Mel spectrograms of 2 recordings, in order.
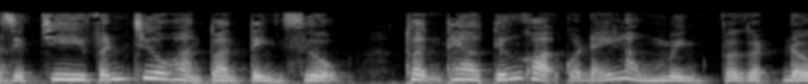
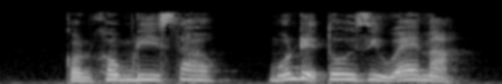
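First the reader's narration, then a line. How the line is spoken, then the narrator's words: Cold call. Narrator (Vietnamese): Mạc Đình Kiên gọi Hạ Diệp Chi một cách lạnh lùng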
